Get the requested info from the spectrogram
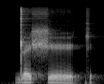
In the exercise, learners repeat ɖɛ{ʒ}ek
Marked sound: incorrect: ʃ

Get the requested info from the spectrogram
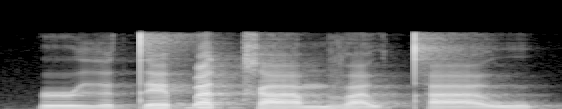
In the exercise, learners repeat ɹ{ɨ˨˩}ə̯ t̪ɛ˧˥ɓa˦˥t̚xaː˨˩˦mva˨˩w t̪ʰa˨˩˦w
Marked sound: correct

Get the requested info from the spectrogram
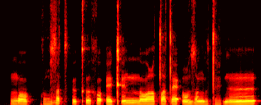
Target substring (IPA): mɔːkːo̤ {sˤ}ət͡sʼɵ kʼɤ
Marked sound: incorrect: zˤ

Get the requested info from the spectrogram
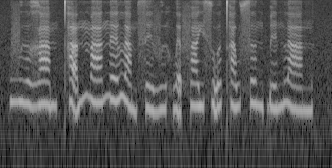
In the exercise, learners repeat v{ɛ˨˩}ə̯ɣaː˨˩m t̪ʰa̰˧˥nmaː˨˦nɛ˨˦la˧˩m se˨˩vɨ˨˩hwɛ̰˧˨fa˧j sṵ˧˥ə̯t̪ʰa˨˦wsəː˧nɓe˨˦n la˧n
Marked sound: incorrect: ɨ˨˩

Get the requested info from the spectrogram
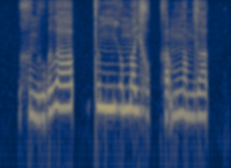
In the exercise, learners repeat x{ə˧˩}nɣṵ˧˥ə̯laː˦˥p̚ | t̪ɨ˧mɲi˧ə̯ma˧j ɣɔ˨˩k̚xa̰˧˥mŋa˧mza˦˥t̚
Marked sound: correct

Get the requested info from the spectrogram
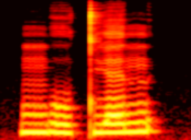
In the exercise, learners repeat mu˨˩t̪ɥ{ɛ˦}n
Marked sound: correct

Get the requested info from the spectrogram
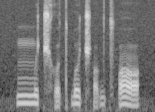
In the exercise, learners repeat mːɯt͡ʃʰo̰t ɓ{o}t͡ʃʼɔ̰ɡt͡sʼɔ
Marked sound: correct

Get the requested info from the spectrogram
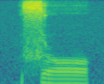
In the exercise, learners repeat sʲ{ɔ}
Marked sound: incorrect: o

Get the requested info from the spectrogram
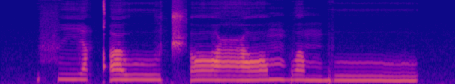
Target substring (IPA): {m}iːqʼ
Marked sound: incorrect: f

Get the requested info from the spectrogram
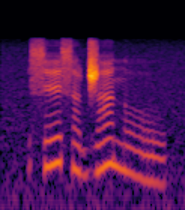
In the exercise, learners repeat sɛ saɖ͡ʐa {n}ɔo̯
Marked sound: correct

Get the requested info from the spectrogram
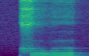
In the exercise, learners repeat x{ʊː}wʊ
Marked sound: correct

